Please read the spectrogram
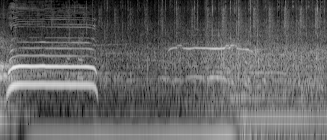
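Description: Music played over an arena PA, with crowd applause beneath it. A long held note fills the first two seconds, and a deep bass comes in about five seconds in.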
